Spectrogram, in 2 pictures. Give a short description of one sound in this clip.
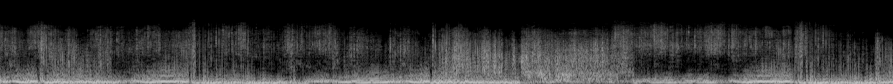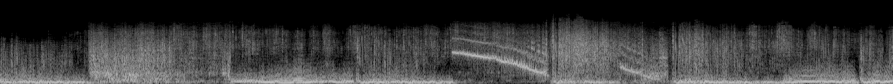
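Shells explode nearby with heavy, rumbling booms.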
